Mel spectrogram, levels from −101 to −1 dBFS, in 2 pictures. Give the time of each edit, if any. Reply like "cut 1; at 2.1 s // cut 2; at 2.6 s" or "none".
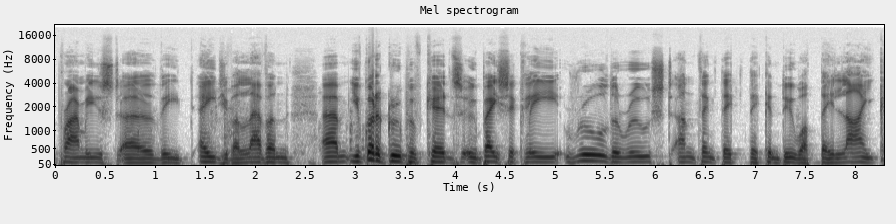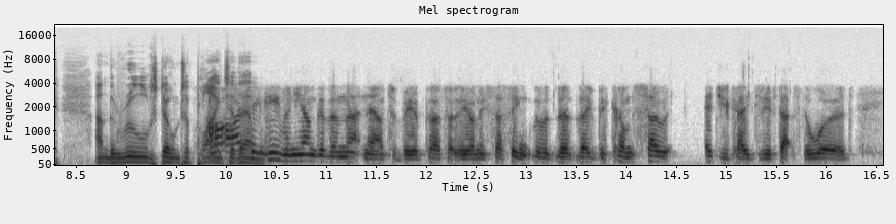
none

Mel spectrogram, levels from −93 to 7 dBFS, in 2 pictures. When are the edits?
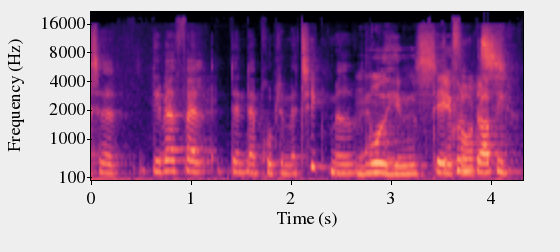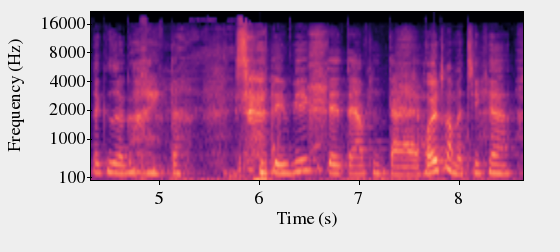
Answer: cut 1; at 2.7 s

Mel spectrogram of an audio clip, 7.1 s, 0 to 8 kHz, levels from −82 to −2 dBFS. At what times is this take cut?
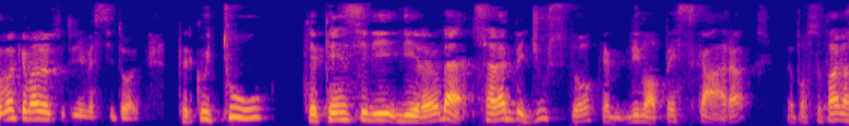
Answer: cut 1; at 1.4 s

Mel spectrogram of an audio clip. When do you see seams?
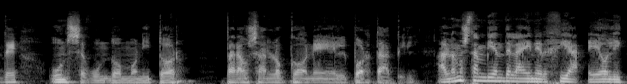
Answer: cut 1; at 4.3 s

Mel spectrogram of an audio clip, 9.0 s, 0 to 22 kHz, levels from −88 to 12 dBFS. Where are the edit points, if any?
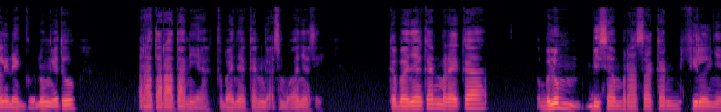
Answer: cut 1; at 6.7 s

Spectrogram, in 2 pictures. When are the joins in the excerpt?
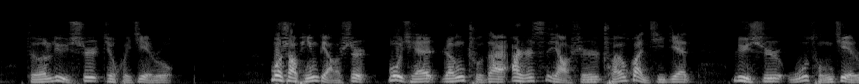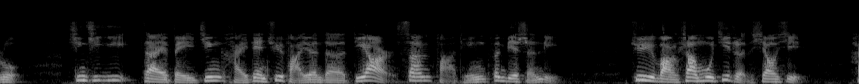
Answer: cut 1; at 2.5 s // cut 2; at 9.2 s

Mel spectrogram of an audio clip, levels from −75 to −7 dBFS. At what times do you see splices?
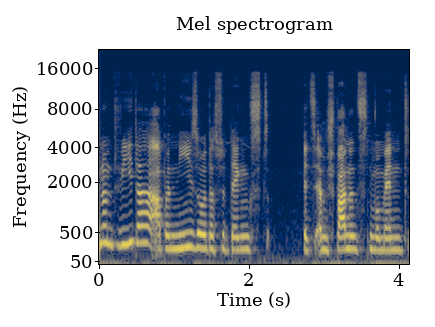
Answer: none

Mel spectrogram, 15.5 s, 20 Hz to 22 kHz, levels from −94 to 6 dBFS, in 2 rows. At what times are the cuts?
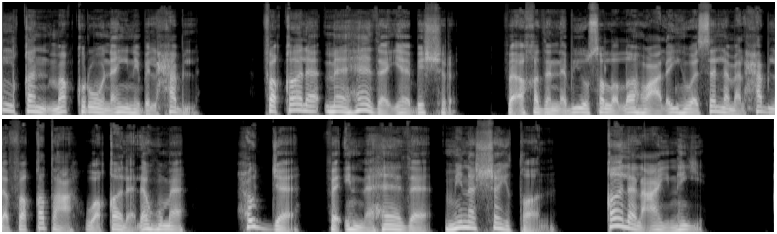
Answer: cut 1; at 4.9 s // cut 2; at 13.6 s

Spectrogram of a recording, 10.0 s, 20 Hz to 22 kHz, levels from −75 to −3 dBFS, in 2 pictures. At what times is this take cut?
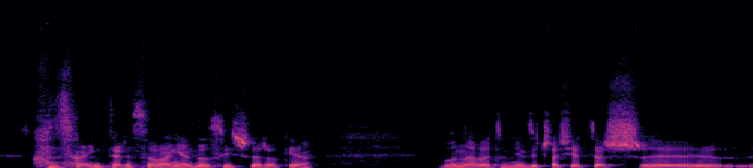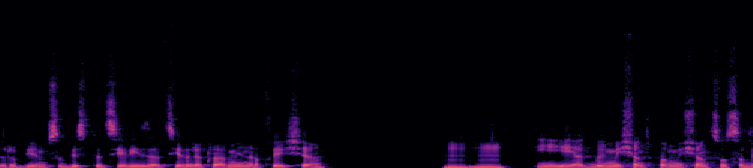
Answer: none

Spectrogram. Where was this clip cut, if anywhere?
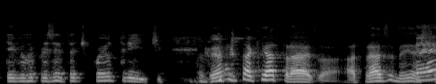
cut 1; at 2.0 s

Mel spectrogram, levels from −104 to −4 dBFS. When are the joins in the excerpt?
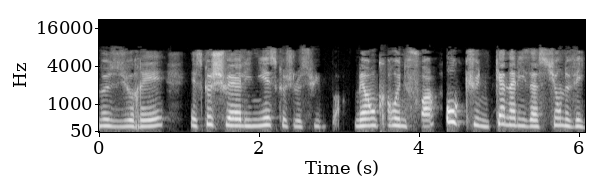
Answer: cut 1; at 3.1 s // cut 2; at 4.3 s

